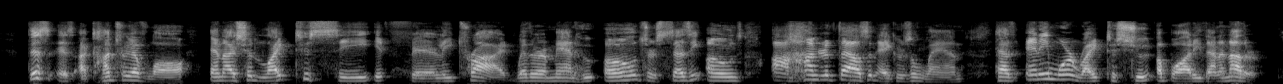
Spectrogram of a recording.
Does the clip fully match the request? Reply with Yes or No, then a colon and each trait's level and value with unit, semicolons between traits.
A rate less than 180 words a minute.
No: average, 185 wpm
